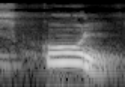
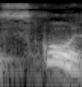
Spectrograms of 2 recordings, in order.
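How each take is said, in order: First: An extra vowel is heard before the s sound. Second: The word starts directly with the s sound. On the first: This is the common everyday way of saying it. The speaker calls it wrong. "बोलने में हम इस तरह से बोलते हैं" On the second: This matches how the word is written. The speaker calls it right. "ई silent होता है"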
